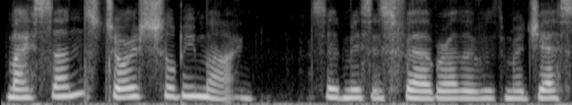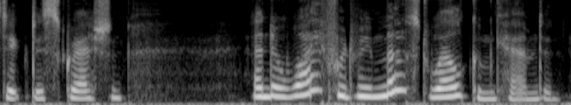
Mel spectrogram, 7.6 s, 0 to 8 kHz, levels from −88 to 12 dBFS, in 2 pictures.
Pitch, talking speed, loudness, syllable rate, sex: 240 Hz, 155 wpm, -17 LUFS, 4.9 syllables/s, female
